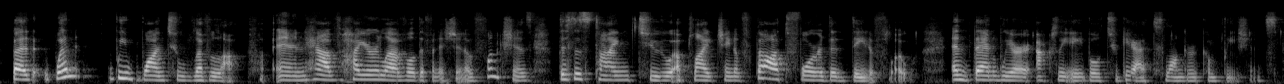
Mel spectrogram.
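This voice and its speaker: The woman speaks with a non-native accent at a moderate pace and medium pitch. Her pitch varies in an ordinary way, and the background is quiet. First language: not English. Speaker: guest lecturer on coding. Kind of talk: lecture. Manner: hesitant, many fillers.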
